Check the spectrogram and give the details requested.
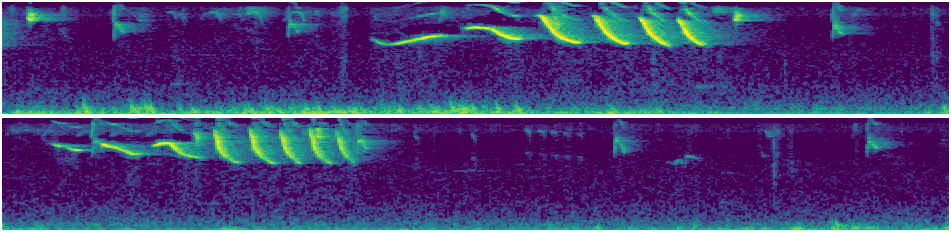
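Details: Two rufous-collared sparrows competing outdoors: a thin upslurred whistle followed by a fast series of bright, high, descending notes, then a second similar phrase answers about two seconds later. Faint chips sound between phrases.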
